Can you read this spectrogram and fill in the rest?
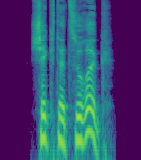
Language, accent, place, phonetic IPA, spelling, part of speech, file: German, Germany, Berlin, [ˌʃɪktə t͡suˈʁʏk], schickte zurück, verb, De-schickte zurück.ogg
- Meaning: inflection of zurückschicken: 1. first/third-person singular preterite 2. first/third-person singular subjunctive II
